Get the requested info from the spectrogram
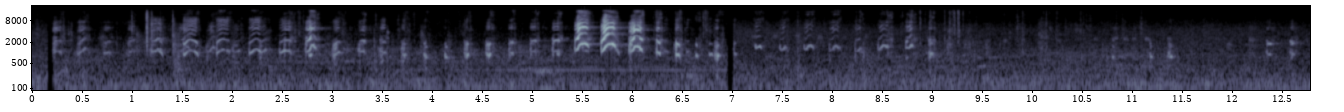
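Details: A two-week-old Siberian Husky puppy cries with rapid, high, squeaky whimpers and yelps.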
